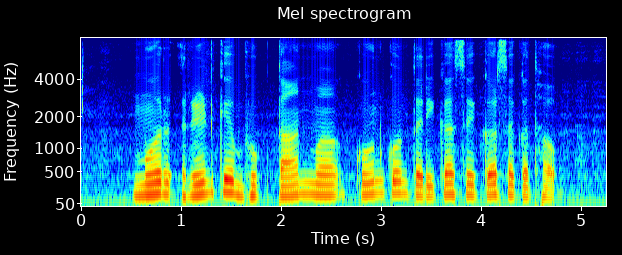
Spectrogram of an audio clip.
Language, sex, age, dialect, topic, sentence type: Chhattisgarhi, male, 18-24, Eastern, banking, question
